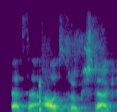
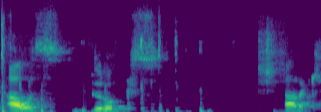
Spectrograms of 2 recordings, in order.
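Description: First: Said in the usual way. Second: Ausdrucksstark spelled out very slowly, each syllable apart; slow pronunciation demo. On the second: Shown as a demonstration. Teacher offering the learner a new word, very slowly. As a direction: say ausdrucksstark at a crawl, part by part. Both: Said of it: "oder du kannst auch sagen".

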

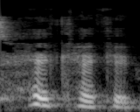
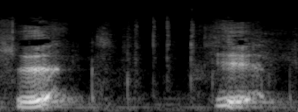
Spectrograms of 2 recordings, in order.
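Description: First: Said in the usual way. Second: Hiccups popped out louder; acted hiccups. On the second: Shown as a demonstration. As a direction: make it sound like real hiccups. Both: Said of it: "'cause that's really what it's like".

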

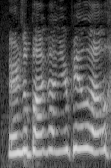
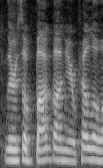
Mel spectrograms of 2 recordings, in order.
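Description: First: High sing-out breaking into a mock laugh; high, gleeful imitation, laughing; imitating teasing laughter. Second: Said in the usual way. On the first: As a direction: mimic someone laughing as he says it. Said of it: "He's laughing at me". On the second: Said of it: "He's like".

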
